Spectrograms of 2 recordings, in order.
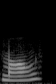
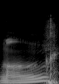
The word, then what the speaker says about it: Hmong: Yeah, because my nationality is Hmong. Yours is Hmong. Hmong. Hmong. It's a rare Asian. You're like a Hmonganite? Hmong. That's my nationality. How do you spell that? It's with a silent H, M-O-N-G.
